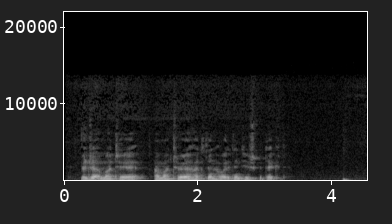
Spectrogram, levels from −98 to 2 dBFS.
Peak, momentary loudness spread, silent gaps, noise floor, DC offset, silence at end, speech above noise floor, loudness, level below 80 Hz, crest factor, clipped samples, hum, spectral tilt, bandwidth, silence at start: -16 dBFS; 14 LU; none; -73 dBFS; under 0.1%; 0.3 s; 38 dB; -35 LUFS; -64 dBFS; 20 dB; under 0.1%; none; -8 dB/octave; 13.5 kHz; 0.25 s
